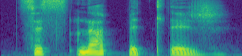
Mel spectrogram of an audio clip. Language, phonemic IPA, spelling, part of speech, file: Navajo, /t͡sʰɪ́sʔnɑ́ pɪ̀t͡ɬʼɪ̀ʒ/, tsísʼná bitłʼizh, noun, Nv-tsísʼná bitłʼizh.ogg
- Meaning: honey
